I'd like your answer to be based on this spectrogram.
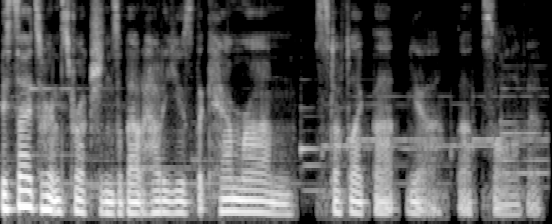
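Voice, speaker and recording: A composed, kindly woman played by an actress in an audio drama, with a mellow voice. She speaks in a measured, careful, sympathetic way, with music underneath. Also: a bass voice, fairly even intonation, creaky. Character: composed, kindly woman reading a final letter.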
